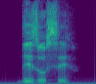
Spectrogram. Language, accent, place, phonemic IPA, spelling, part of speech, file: French, France, Lyon, /de.zɔ.se/, désosser, verb, LL-Q150 (fra)-désosser.wav
- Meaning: 1. to debone 2. to dismantle, to take apart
